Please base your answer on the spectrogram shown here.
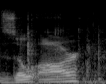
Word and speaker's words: Zor: And Zor has more than one pronunciation. On Filmation, they actually pronounce it Zoar, which is like really weird. I don't know why. I'm going to call it Zor.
